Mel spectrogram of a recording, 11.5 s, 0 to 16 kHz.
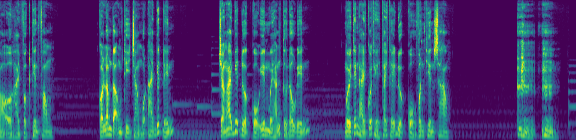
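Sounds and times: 
speech: 0:00.1 - 0:01.2, 0:02.0 - 0:03.6, 0:04.4 - 0:06.3, 0:06.9 - 0:09.1, 0:10.3 - 0:11.2
man clearing his throat: 0:10.4 - 0:11.3.

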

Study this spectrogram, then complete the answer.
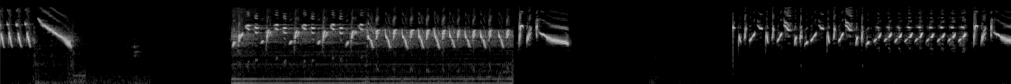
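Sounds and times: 
European goldfinch song: 0:00.0 - 0:00.9, 0:02.3 - 0:05.8, 0:07.3 - 0:10.1.

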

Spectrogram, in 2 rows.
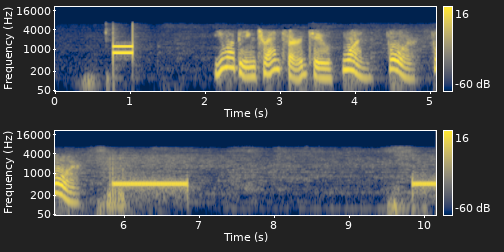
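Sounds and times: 
touch-tone keypad dialing beep on a hotel phone line: 0:00.8 - 0:01.0
speech: 0:02.1 - 0:06.1
faint low rumble: 0:09.3 - 0:10.0.

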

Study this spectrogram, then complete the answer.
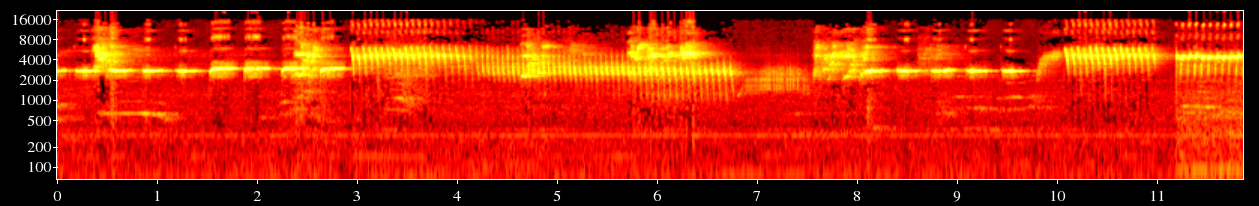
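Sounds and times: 
cage canary song: 0:00.0 - 0:11.8.

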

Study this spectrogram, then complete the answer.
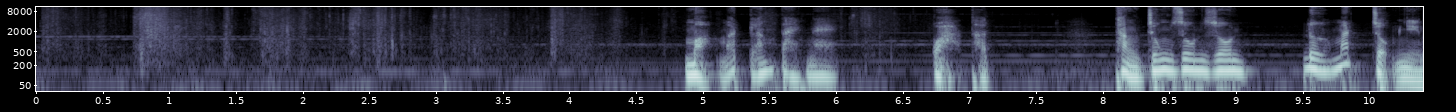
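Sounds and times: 
soft footsteps on dry leaves outside: 0:00.0 - 0:04.9, 0:06.0 - 0:06.6
speech: 0:04.9 - 0:06.1, 0:08.2 - 0:10.3.

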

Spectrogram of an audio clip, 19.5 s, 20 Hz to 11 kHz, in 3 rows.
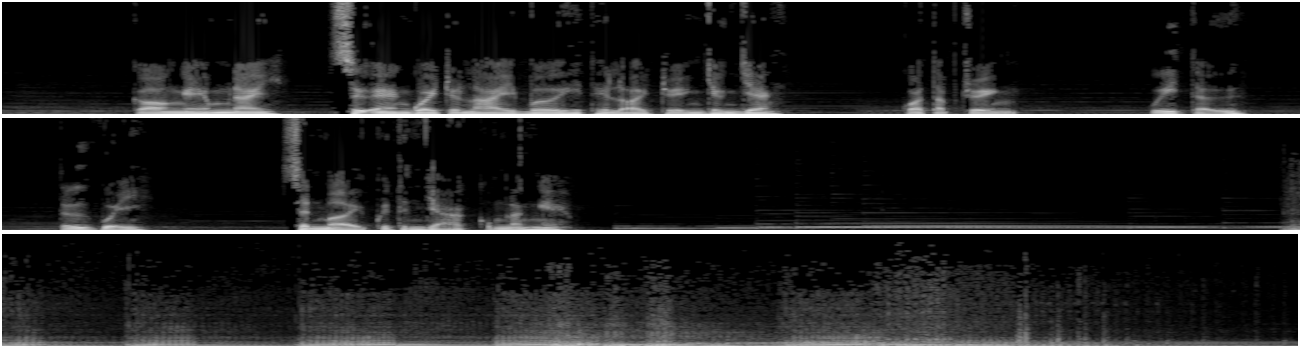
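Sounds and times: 
speech: 0:00.7 - 0:07.3, 0:07.9 - 0:09.4
motorcycle exhaust revving late at night in a residential neighbourhood: 0:12.9 - 0:19.4.

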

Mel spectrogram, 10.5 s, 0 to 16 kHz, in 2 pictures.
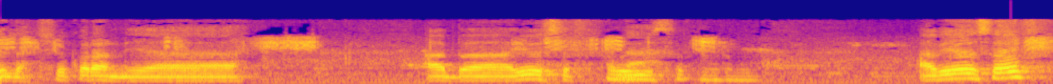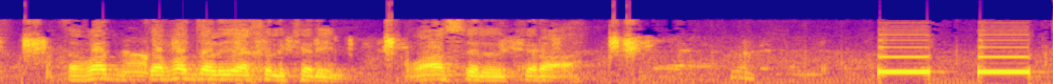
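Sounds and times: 
speech: 0:00.0 - 0:01.4, 0:02.1 - 0:04.0, 0:04.6 - 0:10.5
telephone tone beeps as a call drops: 0:09.6 - 0:10.5.

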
